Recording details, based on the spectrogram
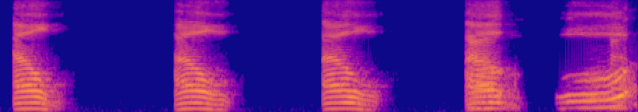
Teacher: tidak ada mengalir udara tapi itu adalah suara sehingga dia memiliki yang namanya sifat ee arrikhwah atau rakwah. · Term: mengalir suaranya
